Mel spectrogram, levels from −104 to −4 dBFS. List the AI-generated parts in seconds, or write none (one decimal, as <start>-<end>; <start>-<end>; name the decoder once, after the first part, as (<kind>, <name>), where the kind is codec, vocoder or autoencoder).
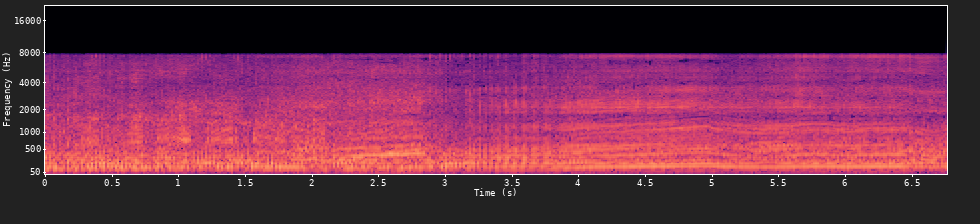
1.6-2.1 (autoencoder, DAC-VAE)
